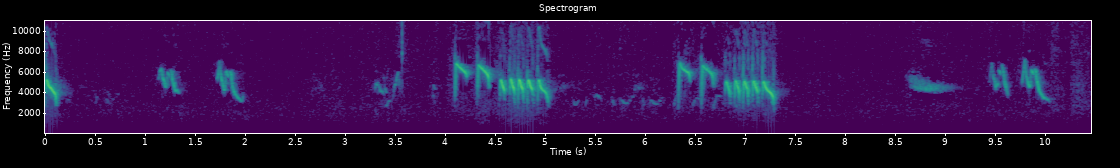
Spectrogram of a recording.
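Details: Tit song in a quiet setting: scattered thin high notes, then twice a pair of sharp high introductory notes leading into a quick, lower, buzzy trill, with further isolated high calls.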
